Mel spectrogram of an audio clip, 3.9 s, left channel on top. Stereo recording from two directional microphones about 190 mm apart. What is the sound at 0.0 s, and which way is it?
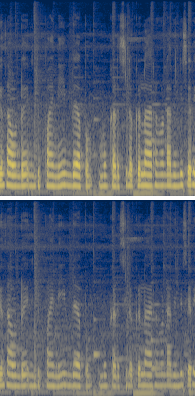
Speech, centre (ahead or behind).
